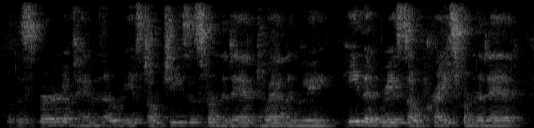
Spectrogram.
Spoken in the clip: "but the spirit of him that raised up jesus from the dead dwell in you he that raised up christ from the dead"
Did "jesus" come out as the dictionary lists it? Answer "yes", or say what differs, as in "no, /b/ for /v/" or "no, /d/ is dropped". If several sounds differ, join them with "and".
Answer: yes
